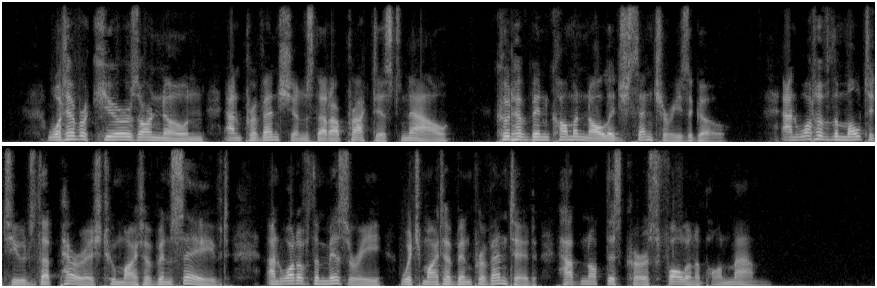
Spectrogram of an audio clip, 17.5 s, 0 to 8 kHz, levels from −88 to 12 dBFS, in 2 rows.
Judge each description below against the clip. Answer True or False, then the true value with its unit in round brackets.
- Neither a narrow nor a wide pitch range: False (6.1 semitones)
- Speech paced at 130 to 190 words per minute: True (160 wpm)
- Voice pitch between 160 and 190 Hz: False (135 Hz)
